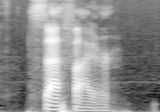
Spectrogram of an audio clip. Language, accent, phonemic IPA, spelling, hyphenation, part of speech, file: English, US, /ˈsæf.aɪ̯əɹ/, sapphire, sap‧phire, noun / adjective, En-us-sapphire.ogg
- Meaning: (noun) 1. A clear deep blue variety of corundum, valued as a precious stone 2. A white, yellow, or purple variety of corundum, either clear or translucent 3. A deep blue colour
